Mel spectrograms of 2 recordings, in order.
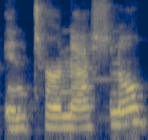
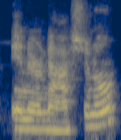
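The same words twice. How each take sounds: First: The T after the N is clearly pronounced. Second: The T after the N is dropped. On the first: "So instead of international" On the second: "but international"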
